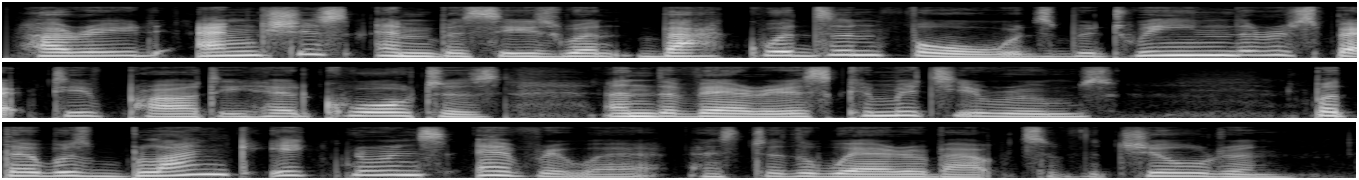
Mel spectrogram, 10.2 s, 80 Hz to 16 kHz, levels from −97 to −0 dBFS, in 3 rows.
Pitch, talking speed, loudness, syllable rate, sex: 205 Hz, 175 wpm, -18 LUFS, 6.3 syllables/s, female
